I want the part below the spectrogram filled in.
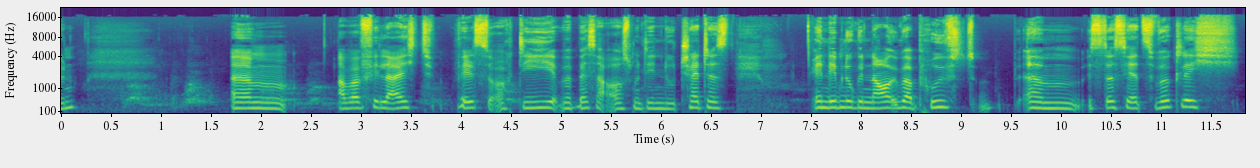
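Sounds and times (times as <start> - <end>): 
speech: 0.0 - 0.6, 1.7 - 11.8
dog barking: 0.6 - 2.8, 3.6 - 4.9.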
